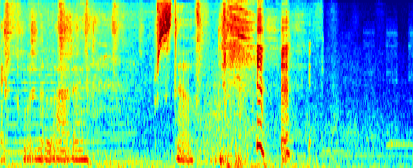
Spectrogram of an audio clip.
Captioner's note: giggles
